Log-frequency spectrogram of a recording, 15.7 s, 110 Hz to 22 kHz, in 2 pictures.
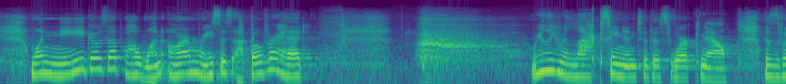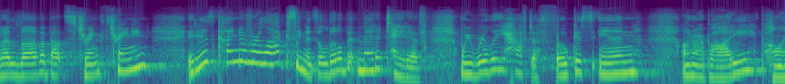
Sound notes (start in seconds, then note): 4.1 exhales loudly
